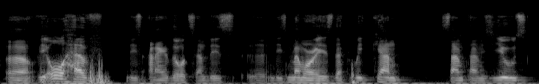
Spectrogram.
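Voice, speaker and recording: A man, a scientist, explaining his research in an interview, with many pauses and restarts. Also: deep voice, flat delivery, noisy background. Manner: hesitant, many restarts and fillers. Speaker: neuroscientist interviewee.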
